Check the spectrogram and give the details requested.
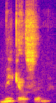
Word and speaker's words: Mikkelsen: It's pronounced Mikkelsen, Michelson.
